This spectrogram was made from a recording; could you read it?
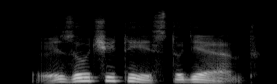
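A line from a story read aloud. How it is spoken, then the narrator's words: Hoarse exhale, bound man. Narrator (Russian): хрипло выдохнул, наконец, прикрученный к креслу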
